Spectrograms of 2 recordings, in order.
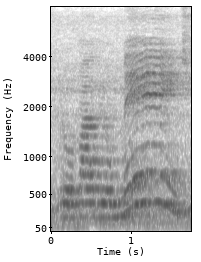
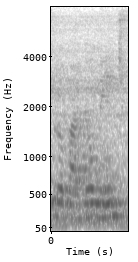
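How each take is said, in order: First: The stress falls on the syllable 'men'. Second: The stress falls on the syllable 'va'. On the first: The speaker calls it right. "Provavelmente é o nem" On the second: The speaker calls it wrong. "não pode ser provavelmente, porque o vá é uma subtônica"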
